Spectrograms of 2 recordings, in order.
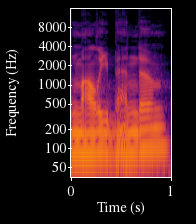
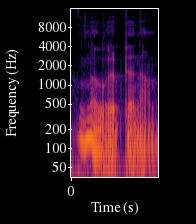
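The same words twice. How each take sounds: First: Molybdenum said as spelled, mah-lee-BEN-dum; spelling pronunciation. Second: Molybdenum said muh-LIB-duh-num, stress on LIB; correct pronunciation. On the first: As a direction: read molybdenum letter by letter as spelled. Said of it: "it's kinda spelled molybdenum". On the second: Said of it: "I believe it's pronounced molybdenum". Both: Shown as a demonstration.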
